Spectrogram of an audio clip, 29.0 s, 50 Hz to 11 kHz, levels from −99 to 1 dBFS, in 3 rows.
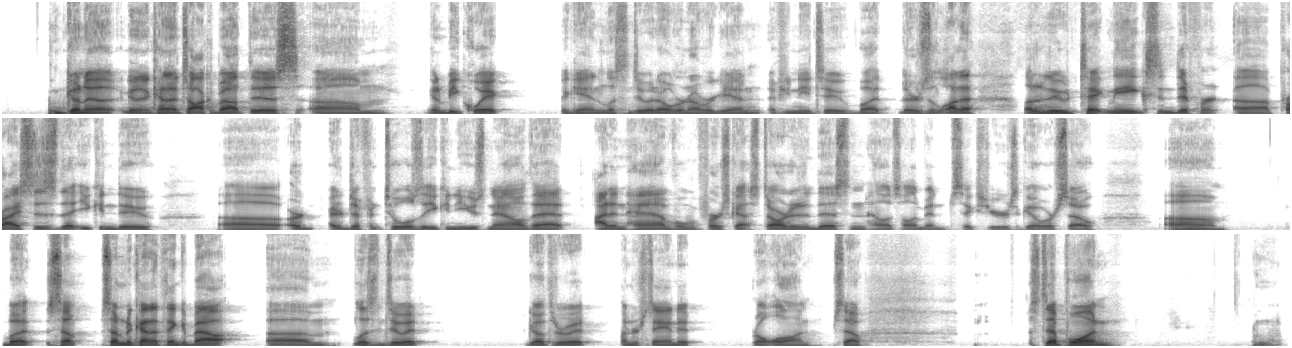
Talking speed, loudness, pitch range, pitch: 195 wpm, -26 LUFS, 90-105 Hz, 95 Hz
